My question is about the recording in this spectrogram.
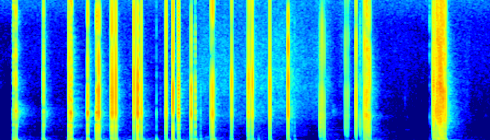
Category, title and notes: Sound effects > Objects / House appliances
Ripping Fabric, Tearing by hand
Tearing fabric apart by hand.
tearing, ripping, clothing, fabric, destruction, foley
